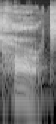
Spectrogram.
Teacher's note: the r is pronounced after a vowel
